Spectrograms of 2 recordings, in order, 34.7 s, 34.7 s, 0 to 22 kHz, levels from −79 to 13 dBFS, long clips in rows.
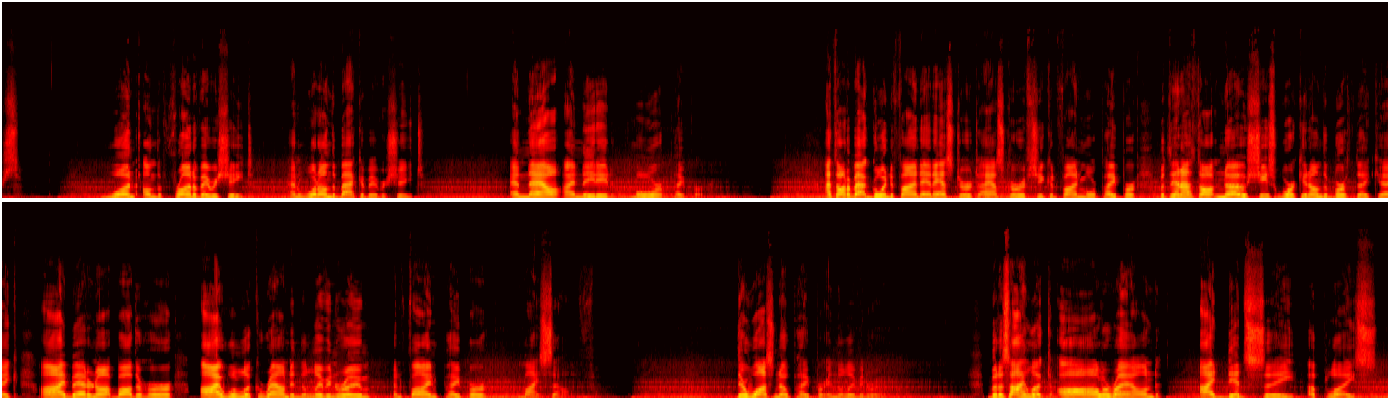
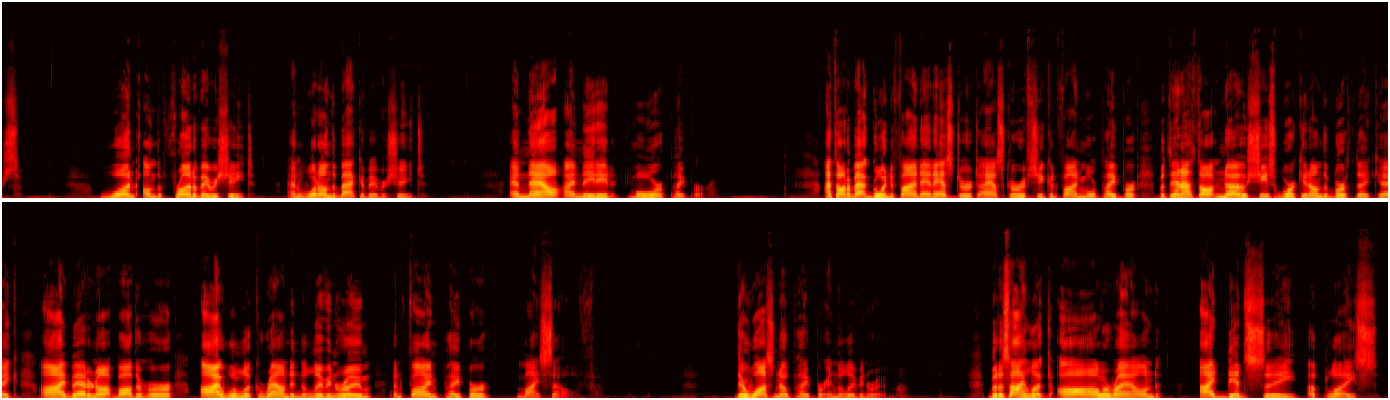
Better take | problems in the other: second | low rumble; faint; until 17 s and from 20 s on; 25 dB below the speech

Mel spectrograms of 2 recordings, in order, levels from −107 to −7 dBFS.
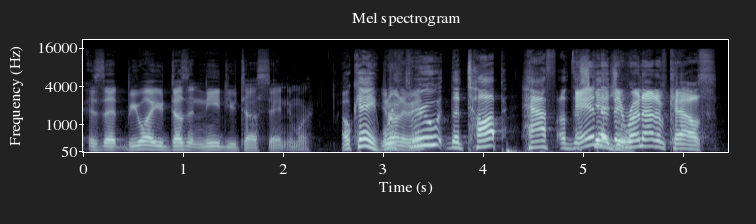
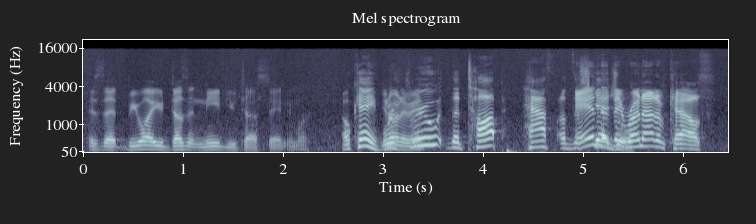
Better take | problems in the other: first | hiss; faint; throughout; 25 dB below the speech

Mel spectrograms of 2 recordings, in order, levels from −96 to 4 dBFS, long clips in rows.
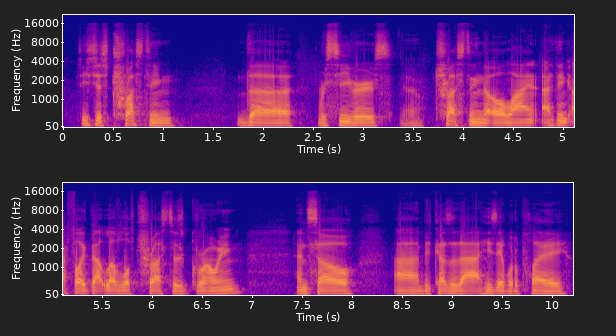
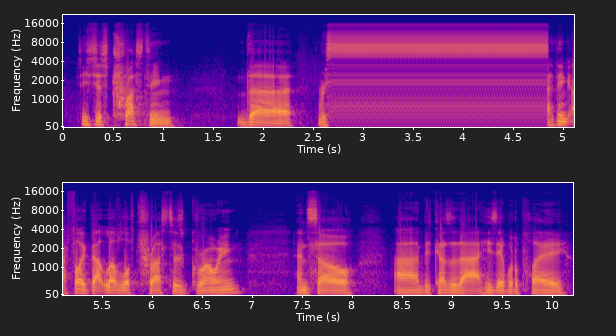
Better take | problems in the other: first | audio freezing; at 2.5 s for 2 s

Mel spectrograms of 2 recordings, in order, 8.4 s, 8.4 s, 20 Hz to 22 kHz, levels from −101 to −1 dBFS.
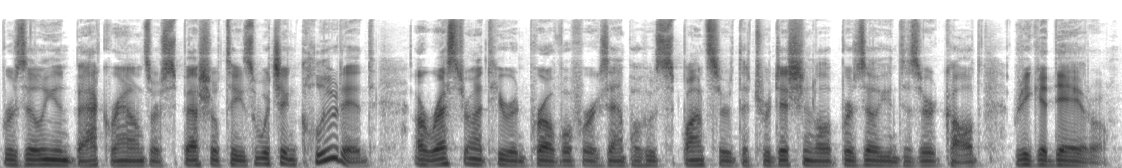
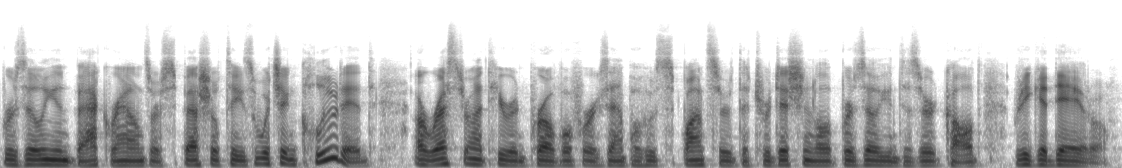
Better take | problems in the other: first | muffled; very; fading above 2.5 kHz

